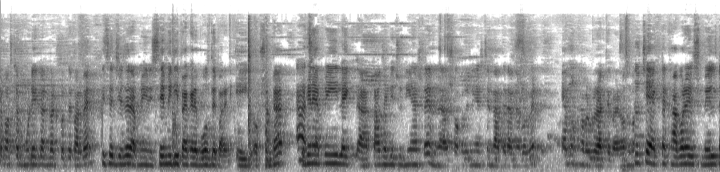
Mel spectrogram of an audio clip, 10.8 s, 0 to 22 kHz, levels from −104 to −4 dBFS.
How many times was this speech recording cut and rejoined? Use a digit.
2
